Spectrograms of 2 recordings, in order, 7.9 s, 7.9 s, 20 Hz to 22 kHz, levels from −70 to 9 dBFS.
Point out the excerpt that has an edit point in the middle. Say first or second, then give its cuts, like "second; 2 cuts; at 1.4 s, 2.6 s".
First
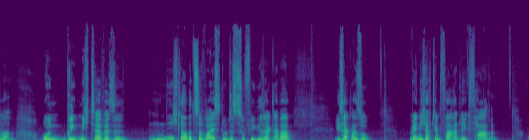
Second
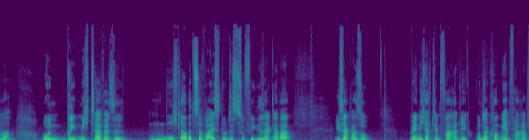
second; 1 cut; at 7.0 s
